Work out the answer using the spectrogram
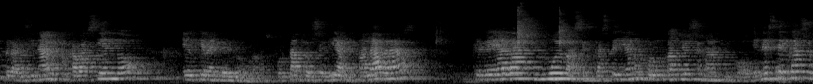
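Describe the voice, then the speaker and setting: A woman lectures a class, her fairly high voice carrying through a very echoey room. She sounds distant the microphone and keeps checking that her students follow. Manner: chatty, peppered with checks for understanding. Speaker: teacher.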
